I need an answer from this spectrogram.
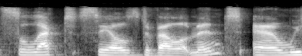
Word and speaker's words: SELLect: us about your company my company is called select sales development and we spell it s-e-l-l-e-c-t but we really want people to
